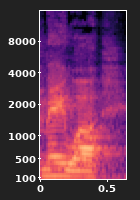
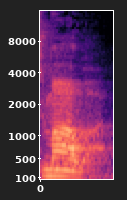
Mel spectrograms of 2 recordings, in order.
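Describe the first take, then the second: First: The first syllable sounds like 'may'. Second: The first syllable sounds like 'mah'. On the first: The speaker calls it wrong. "I know sometimes you pronounce it Maywa" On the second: The speaker calls it right. "It's Mawa"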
